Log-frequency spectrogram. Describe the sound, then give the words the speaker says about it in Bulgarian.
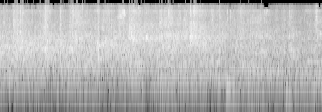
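An audience applauds loudly and steadily for Lilyana Pavlova, Minister of Regional Development and Public Works, as she is called up to speak. It is a dense wash of many hands clapping that holds without letting up for a few seconds. “Искам вашите силни аплодисменти за госпожа Лиляна Павлова, министър на регионалното развитие и благоустройството, която ще отправи някои топли думи към всички нас.”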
